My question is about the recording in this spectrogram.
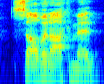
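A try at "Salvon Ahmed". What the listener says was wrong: No, you got the Ahmed part right. It's Savon. No L. Savon Ahmed.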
